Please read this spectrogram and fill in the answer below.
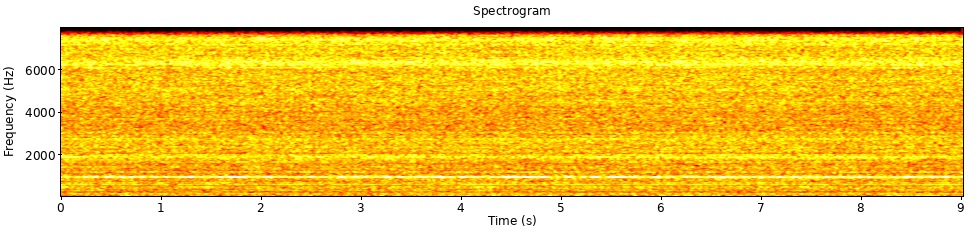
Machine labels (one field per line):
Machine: fan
